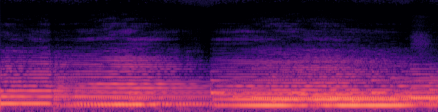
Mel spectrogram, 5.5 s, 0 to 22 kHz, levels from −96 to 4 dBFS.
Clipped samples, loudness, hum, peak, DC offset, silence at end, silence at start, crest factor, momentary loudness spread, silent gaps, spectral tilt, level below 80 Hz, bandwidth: under 0.1%; -27 LUFS; none; -12 dBFS; under 0.1%; 0 s; 0 s; 14 dB; 10 LU; none; -9.5 dB/octave; -60 dBFS; 6.2 kHz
